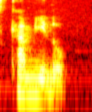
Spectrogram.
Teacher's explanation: A única particularidade de pronúncia aqui é a letra A, que é mais aberta. Pronunciamos camino.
